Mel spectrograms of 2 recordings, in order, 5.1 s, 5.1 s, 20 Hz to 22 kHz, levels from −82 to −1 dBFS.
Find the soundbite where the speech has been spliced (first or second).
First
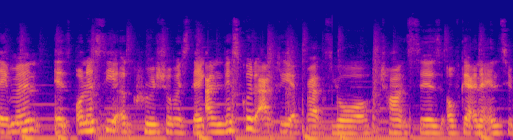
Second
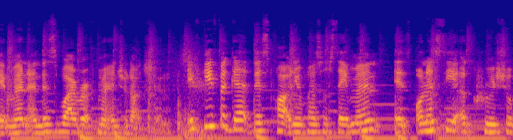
second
